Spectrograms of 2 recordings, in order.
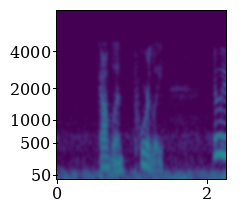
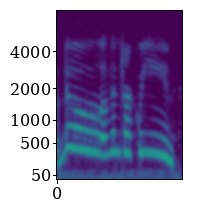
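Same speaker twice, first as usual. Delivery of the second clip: very high, loud goblin wail; goblins crying out; 6 dB louder, slower than usual. Acted. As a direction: shriek it like outraged goblins. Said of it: "and they go".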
